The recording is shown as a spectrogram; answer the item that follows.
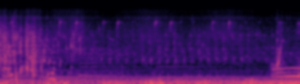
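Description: Background music of held, steady chords with a light regular tick, and a falling melodic glide near the end, over a constant low rumble.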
